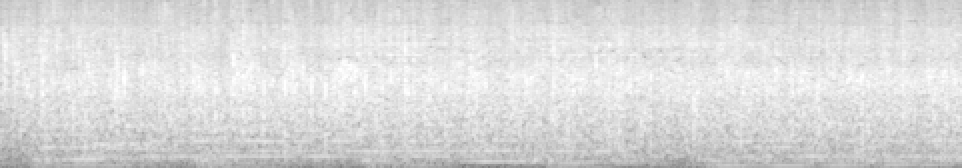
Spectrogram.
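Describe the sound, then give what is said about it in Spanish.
A crowd at a Holy Thursday procession on a very hot day applauds steadily as the image of the Cristo de la Buena Muerte is set on its throne. Dense clapping fills the whole stretch at an even, fairly loud level, with faint low voices murmuring underneath. “Ya está entronizado, el aplauso, la imagen del Cristo de la Buena Muerte en su trono.”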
